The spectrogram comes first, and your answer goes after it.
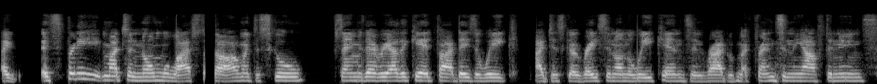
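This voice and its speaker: Fairly quick and fairly low, a woman speaks with an Australian accent and fairly even intonation. The sound is dry and close, with no echo. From Australia, Yass near Sydney. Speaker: professional off-road motorcycle racer. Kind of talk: podcast interview.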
